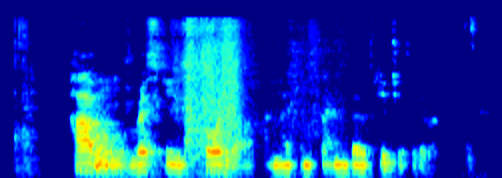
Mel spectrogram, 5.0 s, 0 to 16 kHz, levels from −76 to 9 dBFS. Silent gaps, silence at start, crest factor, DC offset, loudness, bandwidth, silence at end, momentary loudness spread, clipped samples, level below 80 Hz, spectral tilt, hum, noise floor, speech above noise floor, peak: none; 0.2 s; 20 dB; under 0.1%; -22 LUFS; 11.5 kHz; 0.3 s; 15 LU; under 0.1%; -54 dBFS; -5 dB/octave; none; -51 dBFS; 29 dB; -4 dBFS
